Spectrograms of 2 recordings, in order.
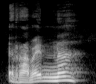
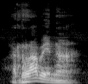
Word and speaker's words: Ravenna: La ciudad italiana de Ravenna, Ravena, si lo pronunciamos en español, es mundialmente conocida por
